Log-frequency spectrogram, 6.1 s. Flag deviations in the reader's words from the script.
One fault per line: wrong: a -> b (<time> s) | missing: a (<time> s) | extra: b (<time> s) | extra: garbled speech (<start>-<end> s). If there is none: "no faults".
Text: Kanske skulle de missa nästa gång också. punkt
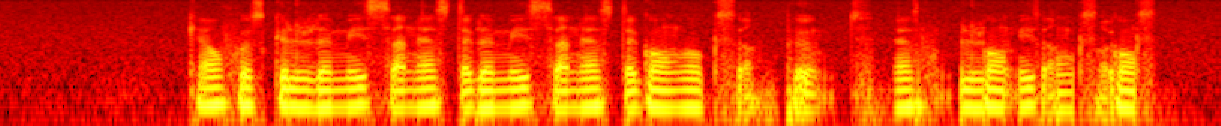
extra: de missa nästa (2.4 s)
extra: garbled speech (4.5-5.8 s)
